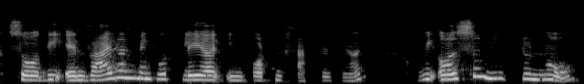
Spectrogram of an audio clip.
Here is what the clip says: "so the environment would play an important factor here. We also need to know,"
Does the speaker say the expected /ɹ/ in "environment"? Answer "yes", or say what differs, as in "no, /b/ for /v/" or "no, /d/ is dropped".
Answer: yes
